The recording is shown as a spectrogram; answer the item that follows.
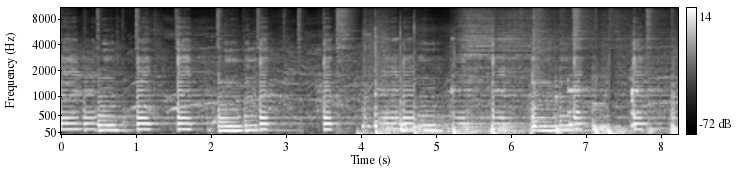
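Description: Live rock band playing a song's instrumental intro: electric guitar, bass and drums. The playing is sparser at first, and the full band comes in harder about halfway through, with bent guitar notes.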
